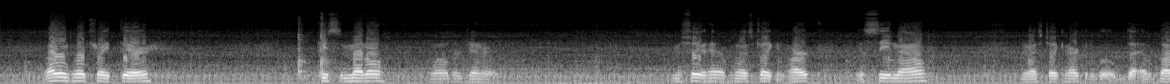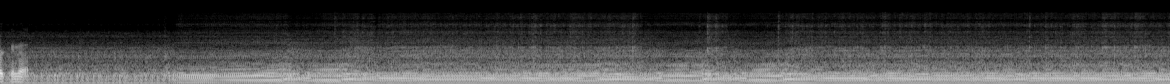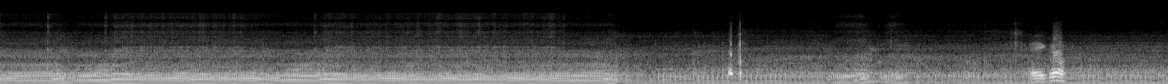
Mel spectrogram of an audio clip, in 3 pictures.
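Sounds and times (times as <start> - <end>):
welder generator engine running: 0.0 - 35.0
welding arc hissing and crackling: 13.5 - 29.4
sharp click: 30.6 - 30.9.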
